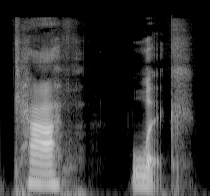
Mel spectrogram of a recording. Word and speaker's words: Catholic: There's an O in Catholic right in the middle, but we don't really pronounce that. Catholic, like you're licking someone named Cath.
